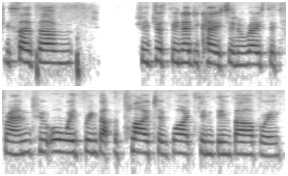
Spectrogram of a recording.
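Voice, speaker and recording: A woman runs an online meeting in a brisk, encouraging way, at times stumbling over her words as she juggles the timing. Her audio comes through a video call sounding slightly dull and muffled. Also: medium pitch, level tone. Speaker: meeting facilitator.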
